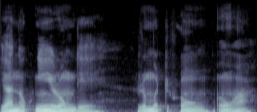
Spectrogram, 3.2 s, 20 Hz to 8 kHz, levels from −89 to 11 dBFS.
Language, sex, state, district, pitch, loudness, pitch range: Garo, male, Meghalaya, West Garo Hills, 105 Hz, -15 LUFS, 100-115 Hz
